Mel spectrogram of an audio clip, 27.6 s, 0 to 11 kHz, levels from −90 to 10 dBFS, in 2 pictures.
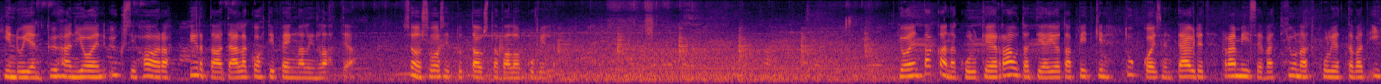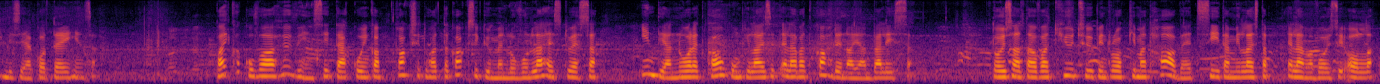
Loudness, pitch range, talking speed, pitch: -22 LUFS, 185-215 Hz, 110 wpm, 195 Hz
